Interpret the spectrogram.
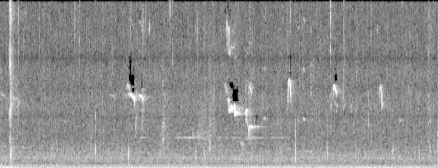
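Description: Rain falling, with scattered drops ticking over a steady low rumble; a few short, high bird chirps come through about two and three and a half seconds in.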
